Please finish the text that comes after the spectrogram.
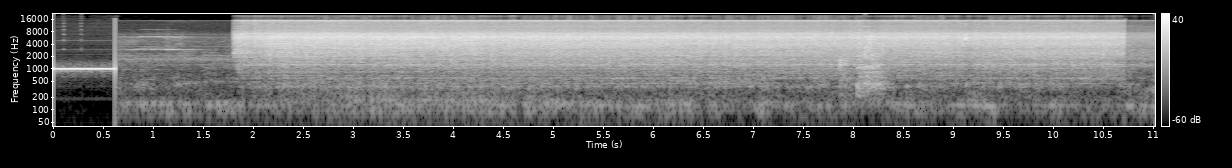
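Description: Ginger, onion and garlic spice paste frying in hot oil for chicken samosa filling: a short beep, then a loud, steady sizzling hiss that holds unbroken for about nine seconds and cuts off abruptly.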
